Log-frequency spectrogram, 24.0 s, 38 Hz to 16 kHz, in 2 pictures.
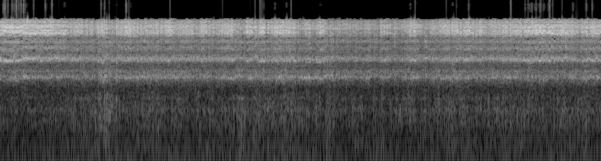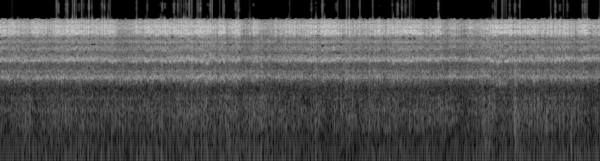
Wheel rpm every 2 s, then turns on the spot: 230, 230, 230, 230, 230, 230, 230, 230, 240, 230, 230, 220.
none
